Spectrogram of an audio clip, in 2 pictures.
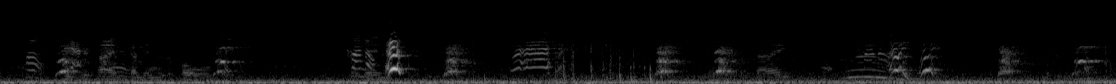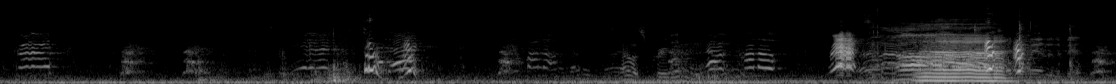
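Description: Dog barking and yipping repeatedly in short, high calls while it runs an agility course.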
